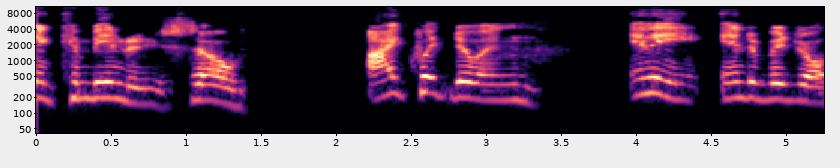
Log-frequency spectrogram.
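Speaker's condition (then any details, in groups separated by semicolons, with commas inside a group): ALS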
